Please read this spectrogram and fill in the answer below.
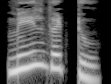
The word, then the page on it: ಮೇಲ್ಗಟ್ಟು: kannada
